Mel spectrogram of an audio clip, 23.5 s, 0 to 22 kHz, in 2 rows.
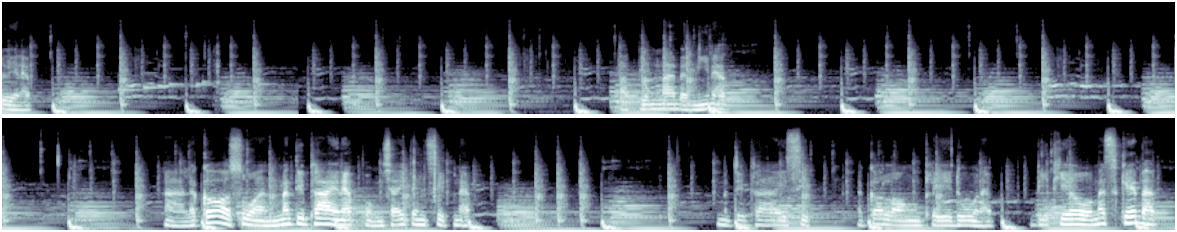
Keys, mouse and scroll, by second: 0.4-1.8 drag, 2.1 middle click, 2.3-2.6 middle drag, 2.8 middle click, 3.1-3.4 middle drag, 3.7-4.1 middle drag, 4.6 middle click, 5.1-5.5 middle drag, 6.1 click, 6.8 middle click, 7.7-8.8 drag, 9.0-9.6 drag, 10.1-12.1 drag, 12.6 middle drag, 13.4-13.8 middle drag, 14.0 click, 15.7 KP_1, 15.8 KP_0, 15.9 KP_Enter, 16.9 middle click, 17.3 middle click, 19.8 middle click, 20.4-20.8 middle drag, 22.1 click.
